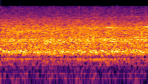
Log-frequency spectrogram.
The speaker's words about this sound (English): Deep breath. Crowd gets loud, spins the ball, another deep breath, taking his time.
